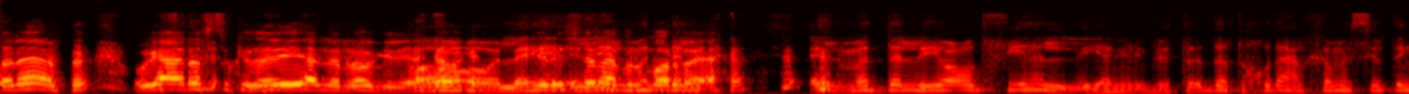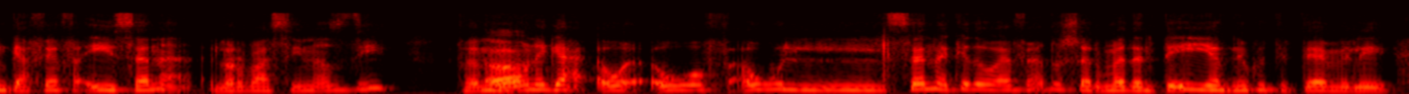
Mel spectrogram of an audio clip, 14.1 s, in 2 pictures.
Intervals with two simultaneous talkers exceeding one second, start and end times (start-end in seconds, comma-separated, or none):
2.0-3.6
